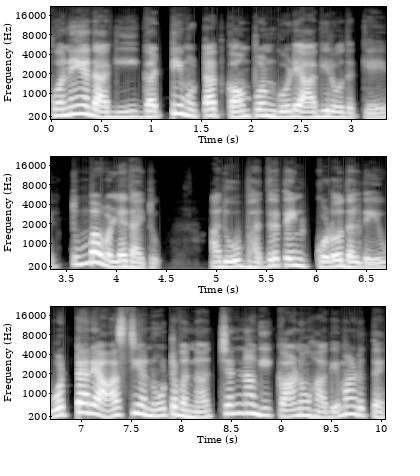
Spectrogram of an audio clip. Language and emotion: Kannada, happy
